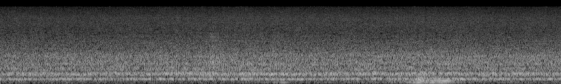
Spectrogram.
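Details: Swarming Japanese honey bees from a home's overwintered colony, the second swarm, being collected into a hive: a loud, unbroken, many-layered buzzing drone throughout, with faint low thumps near the end.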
